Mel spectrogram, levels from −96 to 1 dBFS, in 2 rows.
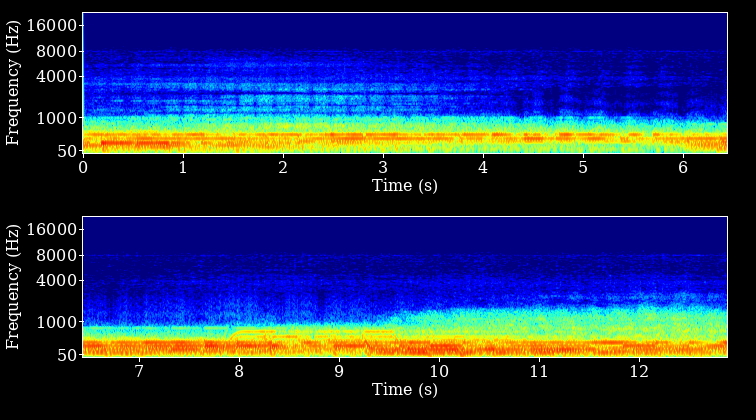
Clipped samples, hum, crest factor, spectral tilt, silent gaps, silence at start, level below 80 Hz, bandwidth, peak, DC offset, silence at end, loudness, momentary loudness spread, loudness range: under 0.1%; none; 14 dB; -13.5 dB/octave; none; 0 s; -36 dBFS; 3.1 kHz; -6 dBFS; under 0.1%; 0 s; -20 LUFS; 8 LU; 5 LU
